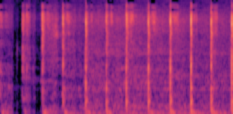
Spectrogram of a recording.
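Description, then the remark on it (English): Rapid knocking on wood, about a dozen sharp, dry raps in a steady, even rhythm lasting a couple of seconds, with no talking over them. “And I'm not trying to be negative, as I'm a knock on wood right now.”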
